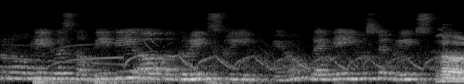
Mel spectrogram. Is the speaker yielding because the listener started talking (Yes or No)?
No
